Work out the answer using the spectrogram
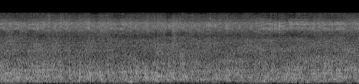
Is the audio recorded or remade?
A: remade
